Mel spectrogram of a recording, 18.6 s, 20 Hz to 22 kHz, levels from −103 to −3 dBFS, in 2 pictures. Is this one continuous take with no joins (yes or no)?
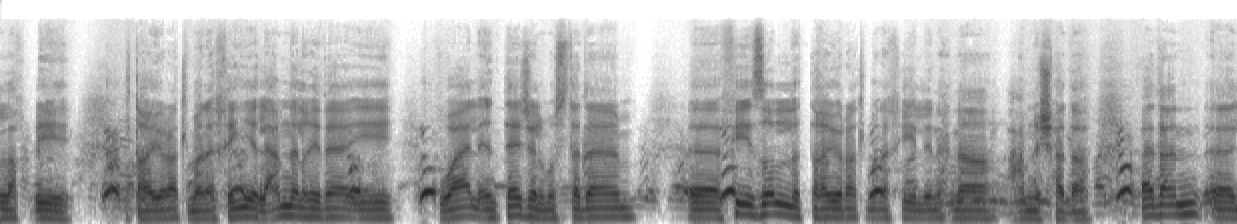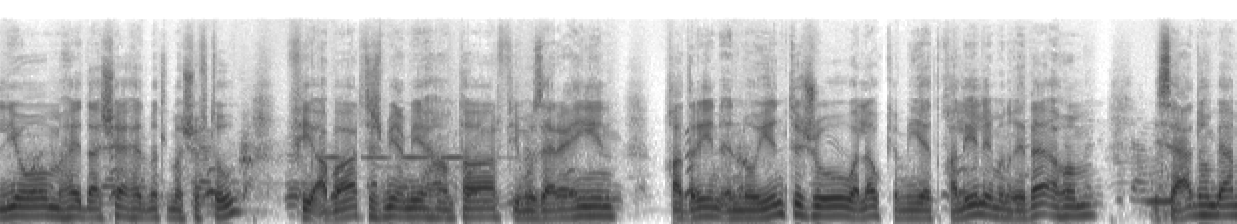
no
